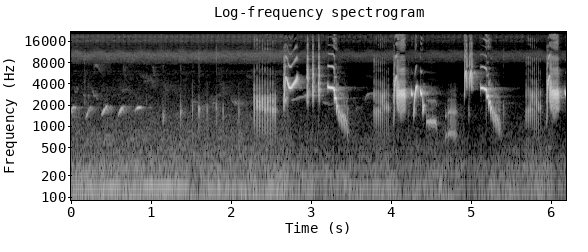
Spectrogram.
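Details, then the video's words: Asian pied starling song used as training audio for birds that have stopped singing: faint short whistled notes, then loud harsh buzzy bursts mixed with sharp sweeping whistles, irregular and high-pitched, with a steady faint hiss. "PANCINGAN SUARA BURUNG JALAK SUREN ( TERAPI JALAK MACET BUNYI ATAUPUN JALAK BAHAN )"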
